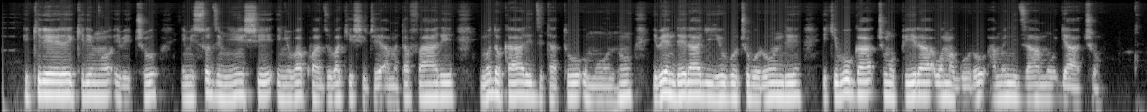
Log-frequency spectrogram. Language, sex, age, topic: Rundi, male, 25-35, education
